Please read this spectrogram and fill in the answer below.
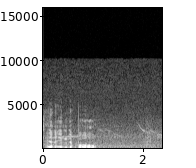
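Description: A man laughing briefly, then a faint, steady outdoor background.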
